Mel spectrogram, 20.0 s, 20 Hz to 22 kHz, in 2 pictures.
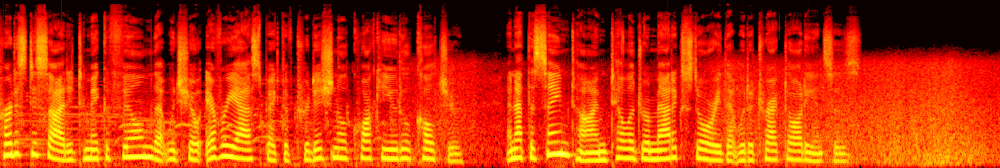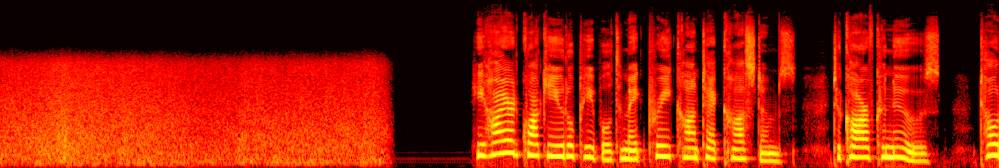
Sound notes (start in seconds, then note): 6.9 water whooshing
